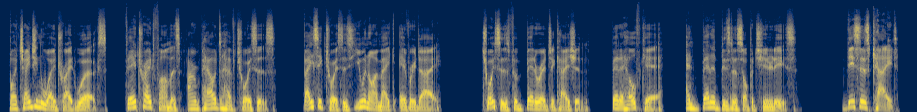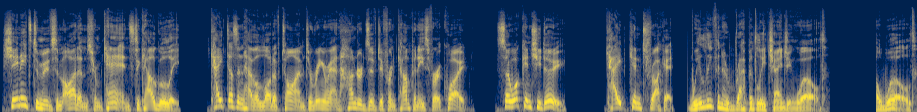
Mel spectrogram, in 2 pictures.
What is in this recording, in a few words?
Male Talent corporate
